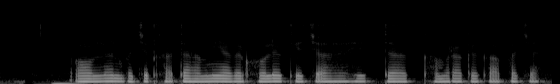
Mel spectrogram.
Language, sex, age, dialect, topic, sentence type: Magahi, male, 18-24, Western, banking, question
